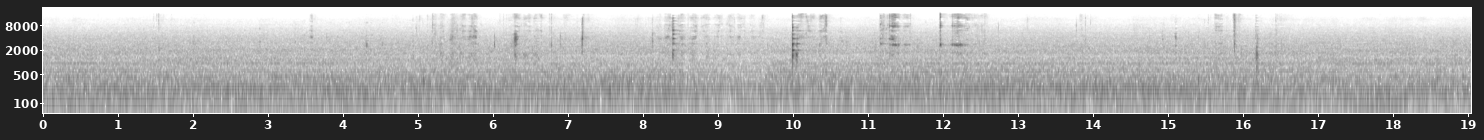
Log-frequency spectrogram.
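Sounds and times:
fork clinking on a china plate: 8.2 - 9.4, 10.0 - 10.5, 11.2 - 12.6.

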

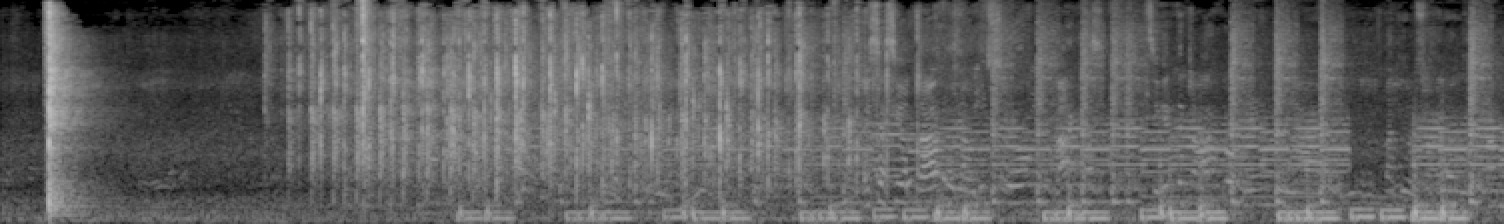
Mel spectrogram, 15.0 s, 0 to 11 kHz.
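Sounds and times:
audience applause: 2.6 - 9.3.

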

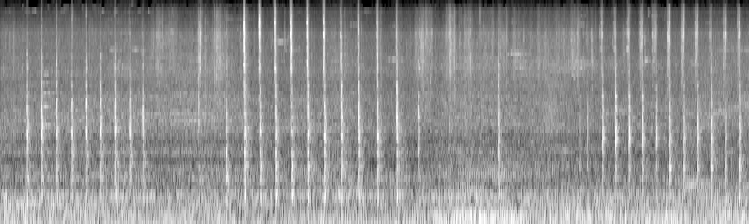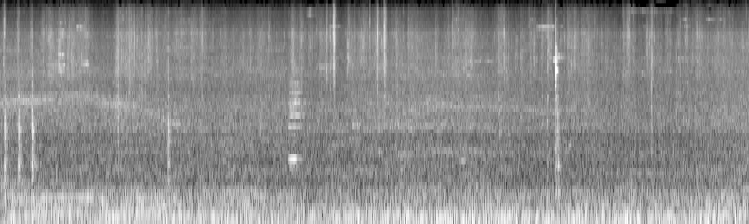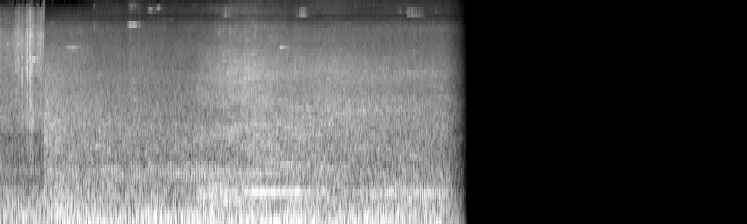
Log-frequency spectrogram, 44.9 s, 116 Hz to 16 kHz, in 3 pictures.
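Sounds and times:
street traffic rumble: 0.0 - 39.3
vehicle horn toot: 0.9 - 1.1, 20.7 - 21.1
cleaver chopping meat: 11.8 - 15.8.

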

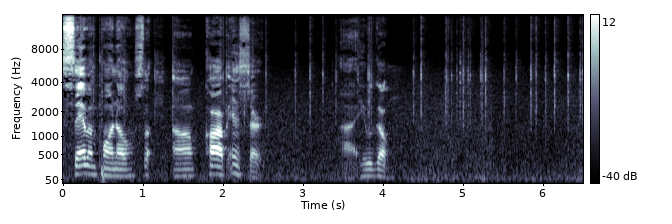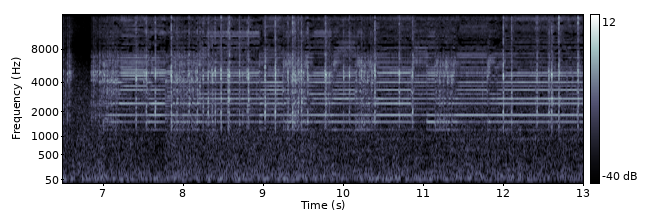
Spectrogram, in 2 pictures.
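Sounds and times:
servo buzzing: 6.4 - 13.0
faint high whine: 6.5 - 13.0.

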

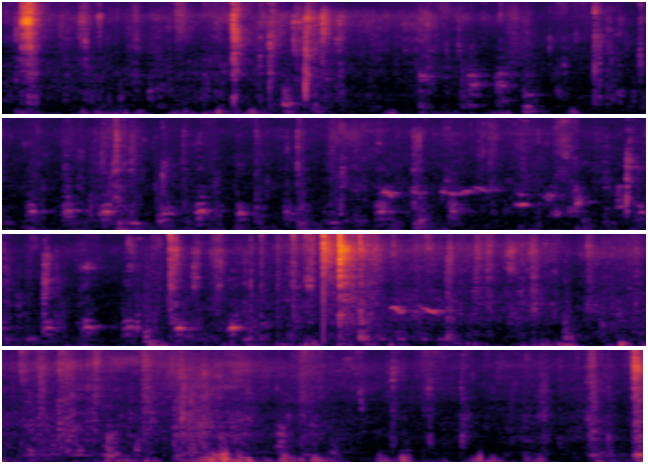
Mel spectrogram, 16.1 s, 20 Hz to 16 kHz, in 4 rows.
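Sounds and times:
low clucking calls: 2.6 - 11.2.

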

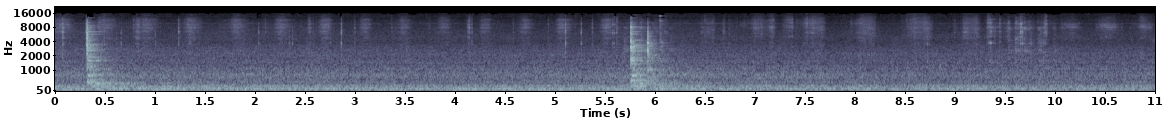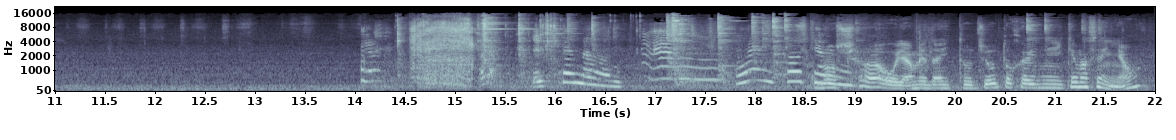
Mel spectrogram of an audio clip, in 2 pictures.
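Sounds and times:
stick rubbing over fur: 0.0 - 5.7, 6.4 - 15.4.

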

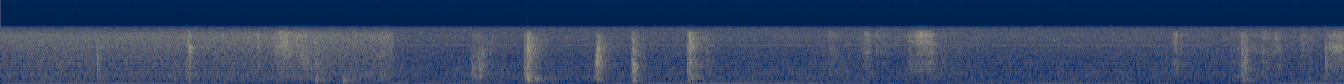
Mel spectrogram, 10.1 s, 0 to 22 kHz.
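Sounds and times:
rustle: 0.0 - 4.1, 6.1 - 7.4, 8.7 - 10.0
low steady hum: 0.0 - 10.0.

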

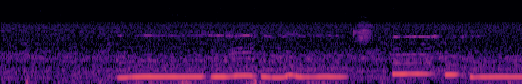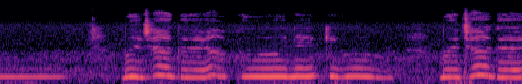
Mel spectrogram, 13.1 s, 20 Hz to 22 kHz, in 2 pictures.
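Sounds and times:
woman humming: 1.4 - 7.4
woman singing: 1.5 - 7.4, 8.0 - 13.0.

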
